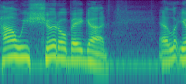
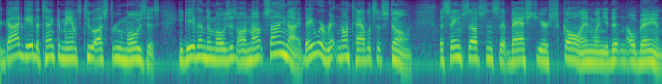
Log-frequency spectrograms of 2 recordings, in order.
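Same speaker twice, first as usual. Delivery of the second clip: ordinary talk, nothing marked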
